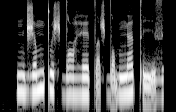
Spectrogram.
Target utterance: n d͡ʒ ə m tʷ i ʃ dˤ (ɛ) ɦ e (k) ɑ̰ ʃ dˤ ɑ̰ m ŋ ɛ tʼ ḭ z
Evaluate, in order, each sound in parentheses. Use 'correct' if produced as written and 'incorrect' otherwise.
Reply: correct, incorrect

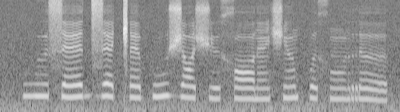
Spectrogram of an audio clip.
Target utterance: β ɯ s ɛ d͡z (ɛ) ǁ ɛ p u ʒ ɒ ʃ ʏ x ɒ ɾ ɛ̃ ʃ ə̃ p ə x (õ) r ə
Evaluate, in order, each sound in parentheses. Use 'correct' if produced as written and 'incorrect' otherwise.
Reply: correct, correct

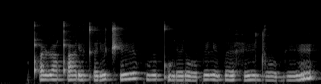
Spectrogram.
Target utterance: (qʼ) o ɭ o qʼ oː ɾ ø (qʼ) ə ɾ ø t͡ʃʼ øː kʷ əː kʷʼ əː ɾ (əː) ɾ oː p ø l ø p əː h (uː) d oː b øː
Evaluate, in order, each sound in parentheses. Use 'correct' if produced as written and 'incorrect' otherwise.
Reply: correct, incorrect, correct, incorrect

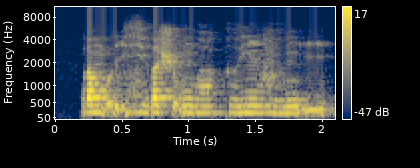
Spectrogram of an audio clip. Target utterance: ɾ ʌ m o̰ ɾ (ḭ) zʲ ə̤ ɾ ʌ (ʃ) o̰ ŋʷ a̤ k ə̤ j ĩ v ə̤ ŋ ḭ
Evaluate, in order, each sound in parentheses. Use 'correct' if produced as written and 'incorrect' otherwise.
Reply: correct, correct

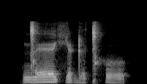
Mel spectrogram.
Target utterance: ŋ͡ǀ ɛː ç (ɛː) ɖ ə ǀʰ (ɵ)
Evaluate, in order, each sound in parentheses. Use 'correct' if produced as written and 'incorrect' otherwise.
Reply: incorrect, incorrect

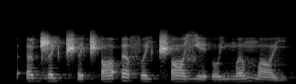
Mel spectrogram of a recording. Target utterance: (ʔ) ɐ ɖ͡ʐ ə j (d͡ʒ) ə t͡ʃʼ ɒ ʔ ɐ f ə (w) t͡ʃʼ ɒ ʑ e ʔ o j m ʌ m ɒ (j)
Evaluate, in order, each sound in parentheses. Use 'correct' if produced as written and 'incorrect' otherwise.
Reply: correct, incorrect, incorrect, correct

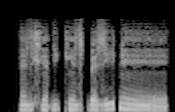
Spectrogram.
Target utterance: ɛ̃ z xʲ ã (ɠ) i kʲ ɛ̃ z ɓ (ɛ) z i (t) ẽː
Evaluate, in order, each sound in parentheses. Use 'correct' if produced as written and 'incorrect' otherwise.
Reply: correct, correct, incorrect

